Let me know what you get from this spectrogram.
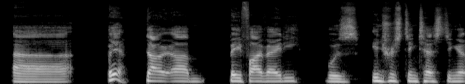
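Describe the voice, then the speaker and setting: Speaking with an Australian accent, a man uses medium pitch and fairly even intonation. The sound is dry and close with no echo, on a very clean recording with a silent background. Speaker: tech podcast co-host. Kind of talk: casual chat.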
